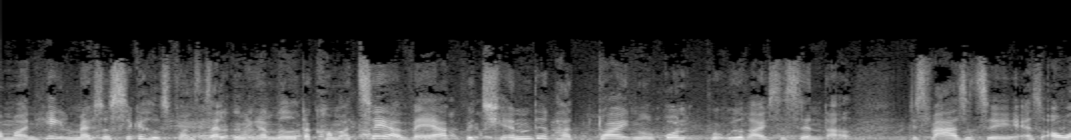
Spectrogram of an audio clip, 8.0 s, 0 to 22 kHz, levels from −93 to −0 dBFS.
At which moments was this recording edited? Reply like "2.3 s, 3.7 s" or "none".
4.2 s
